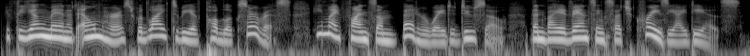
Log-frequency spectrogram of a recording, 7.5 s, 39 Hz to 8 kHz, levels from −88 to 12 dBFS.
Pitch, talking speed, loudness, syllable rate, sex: 200 Hz, 225 wpm, -18 LUFS, 5.3 syllables/s, female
